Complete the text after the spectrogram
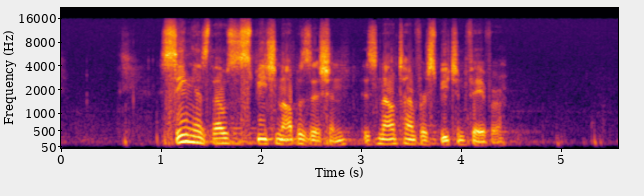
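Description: A young man speaks clearly in a large echoing hall.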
